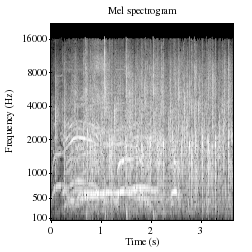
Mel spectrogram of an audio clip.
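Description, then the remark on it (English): A studio audience at a TV game show claps steadily and loudly on the host's clapping signal, with a few voices whooping and cheering over the applause, which holds for several seconds before thinning slightly at the end. “I almost forgot to give the clapping signal.”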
